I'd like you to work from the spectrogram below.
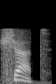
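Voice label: "shut", English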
